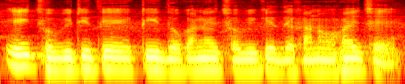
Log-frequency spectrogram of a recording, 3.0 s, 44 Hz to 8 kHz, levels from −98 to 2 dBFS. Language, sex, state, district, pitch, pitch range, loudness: Bengali, male, West Bengal, Cooch Behar, 110 Hz, 100-115 Hz, -13 LUFS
